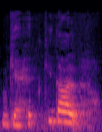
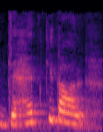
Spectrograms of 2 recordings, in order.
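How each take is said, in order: First: It is said softly and unsurely. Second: It is said loudly and firmly.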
